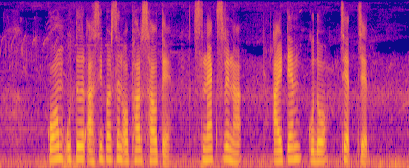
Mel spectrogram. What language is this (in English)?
Santali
